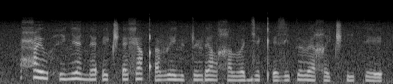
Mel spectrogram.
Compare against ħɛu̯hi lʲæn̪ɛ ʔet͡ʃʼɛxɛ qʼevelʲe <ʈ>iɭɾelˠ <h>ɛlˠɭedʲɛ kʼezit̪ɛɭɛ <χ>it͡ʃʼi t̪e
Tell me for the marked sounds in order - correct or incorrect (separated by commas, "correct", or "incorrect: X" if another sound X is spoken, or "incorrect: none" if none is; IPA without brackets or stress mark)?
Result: correct, incorrect: χ, correct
